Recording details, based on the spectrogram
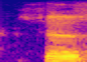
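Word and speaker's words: Samhain: or a paragraph here from the encyclopedia britanica says that in ancient Britain and Ireland the Celtic Festival of saan that's spelled Sam h a i n but it's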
